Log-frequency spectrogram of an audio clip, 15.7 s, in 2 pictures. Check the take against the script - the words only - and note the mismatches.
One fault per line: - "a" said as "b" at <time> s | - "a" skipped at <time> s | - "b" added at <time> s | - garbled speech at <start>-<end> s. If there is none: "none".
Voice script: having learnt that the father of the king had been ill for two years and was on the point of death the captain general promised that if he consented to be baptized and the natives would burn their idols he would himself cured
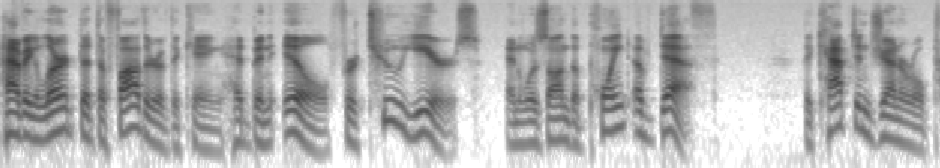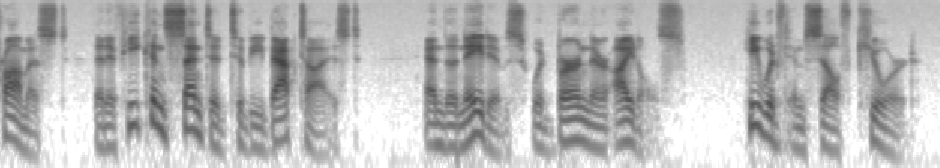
none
